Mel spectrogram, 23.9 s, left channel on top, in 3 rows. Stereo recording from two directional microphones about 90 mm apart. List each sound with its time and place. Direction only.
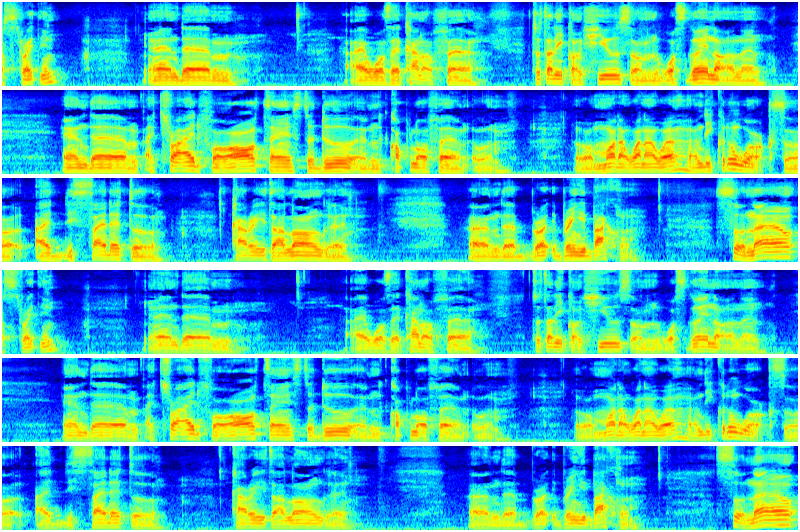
0.0 s a sound: 20° right (ahead or behind)
1.8 s speech: 10° right (ahead or behind)
2.0 s speech: 30° right (ahead or behind)
3.4 s speech: 15° right (ahead or behind)
4.5 s speech: 35° right (ahead or behind)
5.3 s speech: 20° right (ahead or behind)
6.6 s speech: 5° right (ahead or behind)
15.2 s speech: 35° right (ahead or behind)
15.9 s speech: 10° right (ahead or behind)
17.3 s speech: 30° right (ahead or behind)
19.9 s a sound: 15° right (ahead or behind)
20.9 s speech: 15° right (ahead or behind)
21.9 s speech: 30° right (ahead or behind); by 23.9 s 45° right (ahead or behind)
